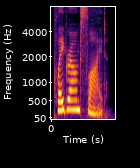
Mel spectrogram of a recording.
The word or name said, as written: playground slide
